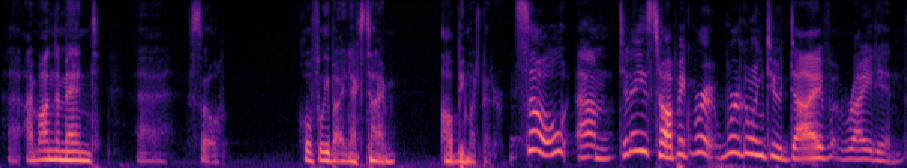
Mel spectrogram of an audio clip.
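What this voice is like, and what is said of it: Raspy, slightly off voice. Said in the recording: “my voice is a little off this week. I've been fighting off a bug ... please excuse my raspy voice”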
